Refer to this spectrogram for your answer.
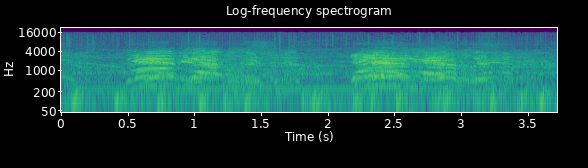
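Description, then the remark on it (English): A mob shouts in two loud surging waves over a steady, pulsing thud of stomping feet and fists pounding walls, with a low hum droning underneath throughout, at a smoke-filled evening Anti-Slavery Society meeting in Association Hall, Albany, New York, February 1861. “There's the pulsing sound of feet stomping, fists pounding walls, and a mob shouting.”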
